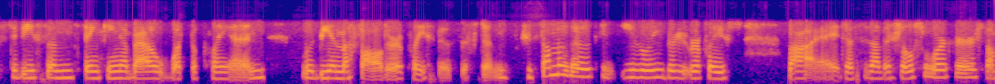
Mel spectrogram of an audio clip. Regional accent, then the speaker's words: Cleveland, Ohio, United States; I grew up in Cleveland. We had like 3 or 4 officers.

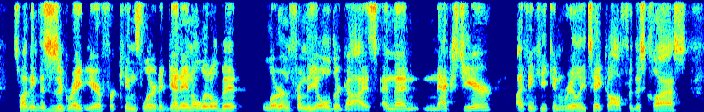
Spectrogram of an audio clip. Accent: Canada; if I'm the Canadian on the podcast, then I got to be the resident international expert here.

